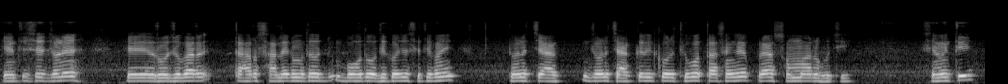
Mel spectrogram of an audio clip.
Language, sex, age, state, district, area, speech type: Odia, male, 30-45, Odisha, Subarnapur, urban, spontaneous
